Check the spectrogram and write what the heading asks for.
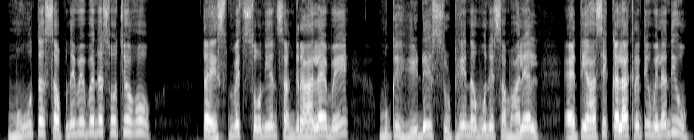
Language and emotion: Sindhi, surprised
